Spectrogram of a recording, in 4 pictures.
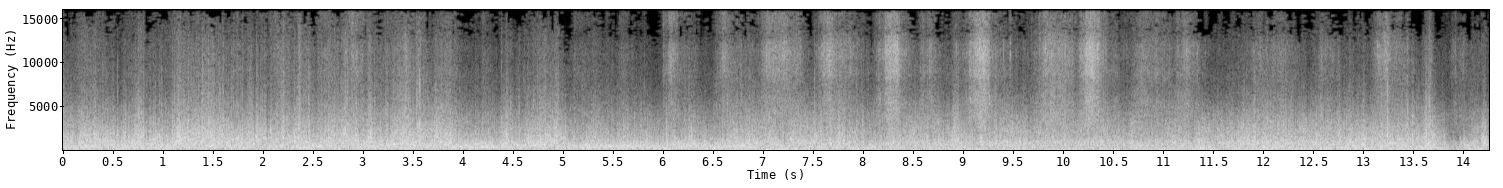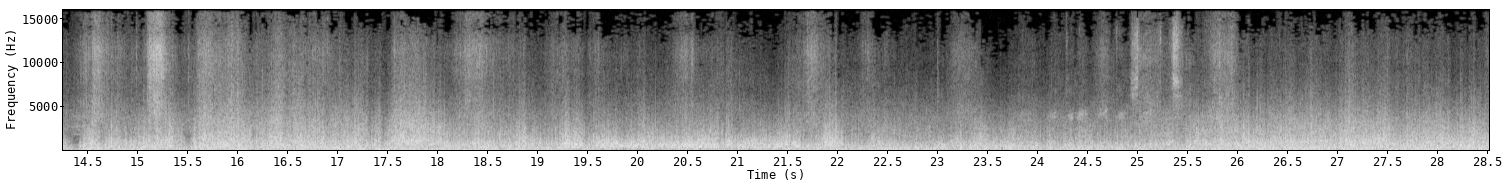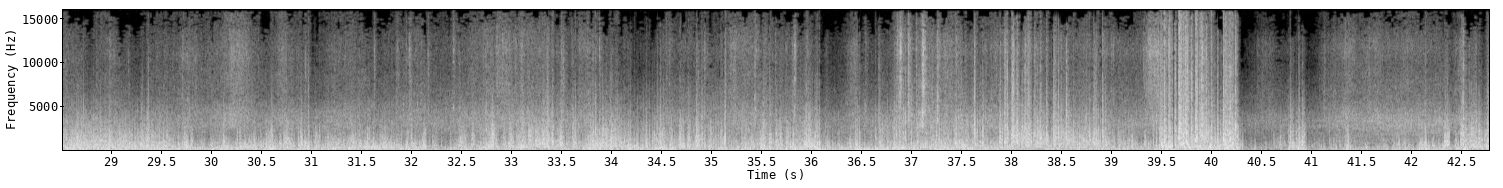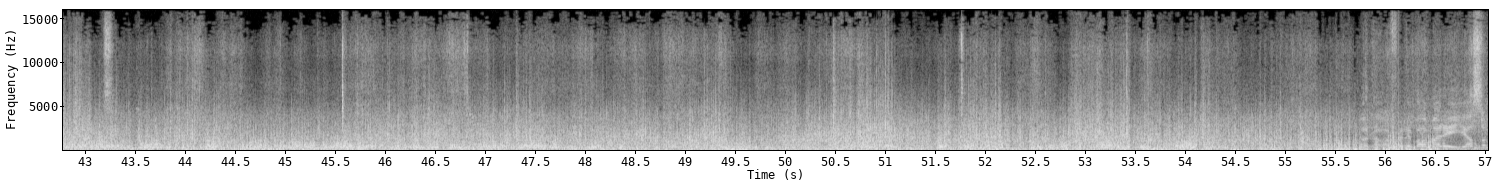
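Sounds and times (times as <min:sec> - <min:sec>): water rushing along hull: 0:00.0 - 0:57.0
wind buffeting microphone: 0:00.0 - 0:57.0.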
